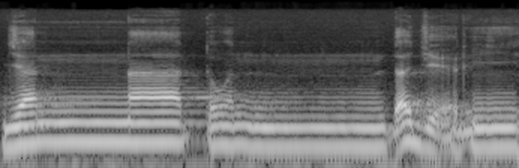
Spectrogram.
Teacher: Dibaca samar tidak jelas tidak juga masuk gitu ya. Samar dan dengung. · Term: ikhfa haqqiqi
